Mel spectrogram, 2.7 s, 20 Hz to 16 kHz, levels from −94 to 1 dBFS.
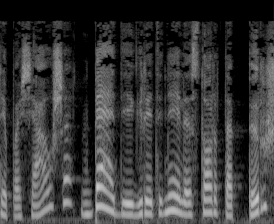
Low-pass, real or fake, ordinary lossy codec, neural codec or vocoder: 14.4 kHz; real; MP3, 48 kbps; none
